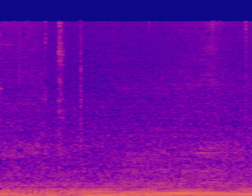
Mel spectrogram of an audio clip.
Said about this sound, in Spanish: Aquí estoy una intersección que hay que tenerle un cuidado. Después de este carro me voy.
